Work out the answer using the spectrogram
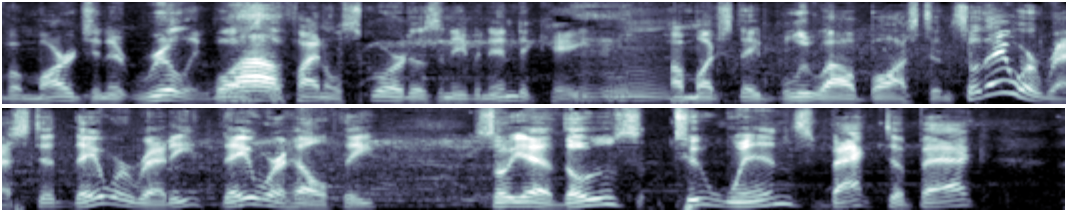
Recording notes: live from Rocket Mortgage Fieldhouse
